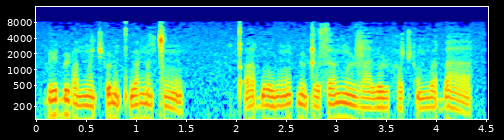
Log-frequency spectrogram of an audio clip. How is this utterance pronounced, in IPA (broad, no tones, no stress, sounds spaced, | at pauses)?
ɽ ø ɓ ø ɽ ɑ ŋʷ ã t͡ʃʼ o ɽ õ kʷʼ ɑ ŋ͡m ã ǀ õ | qʼ ʌ ɓ o w õ | ɽ õ ʈ o s ʌ ŋ õ ɭ v a l o ɭ h ɔ t͡ʃʼ õ ŋʷ a ɓ a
